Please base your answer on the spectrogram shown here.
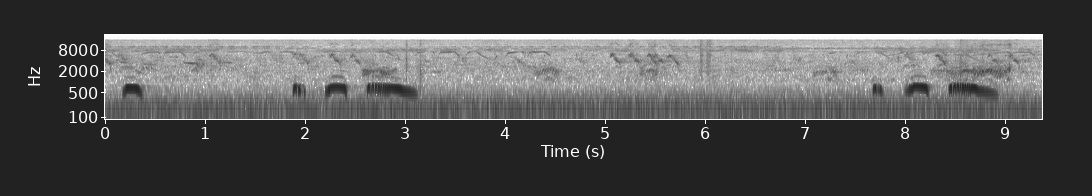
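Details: Cooing dove with a single coo, then a phrase of two brief coos ending in a long descending note, repeated about six seconds later. Scattered thin high chirps from other birds over a low steady rumble.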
